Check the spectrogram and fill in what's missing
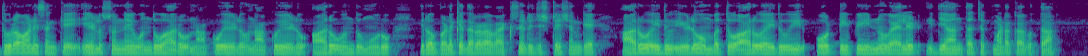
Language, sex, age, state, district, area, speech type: Kannada, male, 18-30, Karnataka, Tumkur, urban, read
